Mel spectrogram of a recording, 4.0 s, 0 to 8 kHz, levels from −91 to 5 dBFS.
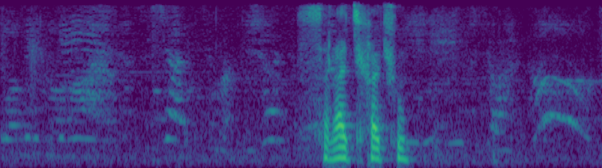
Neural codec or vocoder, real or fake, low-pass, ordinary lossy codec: none; real; 7.2 kHz; Opus, 32 kbps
